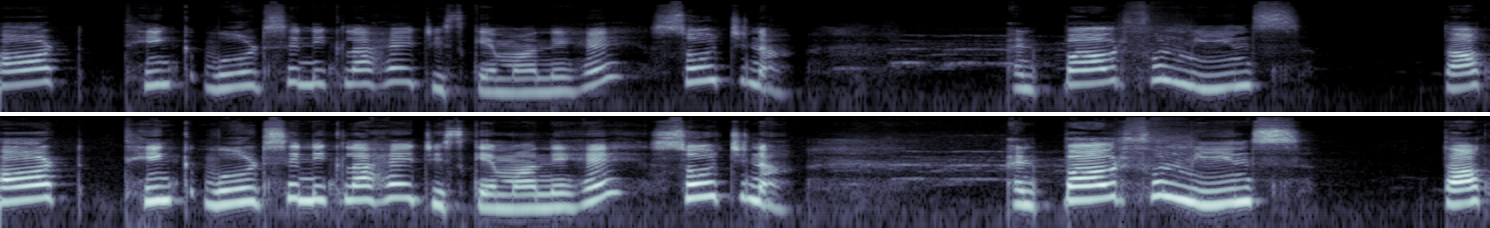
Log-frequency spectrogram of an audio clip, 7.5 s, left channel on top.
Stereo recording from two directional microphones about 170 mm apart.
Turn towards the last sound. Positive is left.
turn(degrees=-20)  # may be behind; listen again after turning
